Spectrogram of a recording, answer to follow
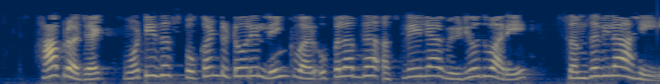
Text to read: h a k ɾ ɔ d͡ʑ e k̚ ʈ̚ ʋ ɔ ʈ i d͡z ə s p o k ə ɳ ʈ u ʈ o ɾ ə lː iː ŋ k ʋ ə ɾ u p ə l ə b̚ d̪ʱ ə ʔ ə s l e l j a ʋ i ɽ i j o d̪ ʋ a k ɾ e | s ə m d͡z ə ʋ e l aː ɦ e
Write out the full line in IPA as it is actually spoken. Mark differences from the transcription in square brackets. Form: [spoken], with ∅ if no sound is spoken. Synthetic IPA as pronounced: h a [p] ɾ ɔ d͡ʑ e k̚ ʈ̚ ʋ ɔ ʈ i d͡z ə s p o k ə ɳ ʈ u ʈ o ɾ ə lː [i] ŋ k ʋ ə ɾ u p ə l ə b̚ d̪ʱ ə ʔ ə s l e l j a ʋ i ɽ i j o d̪ ʋ a [∅] ɾ e | s ə m d͡z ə ʋ [i] l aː ɦ e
